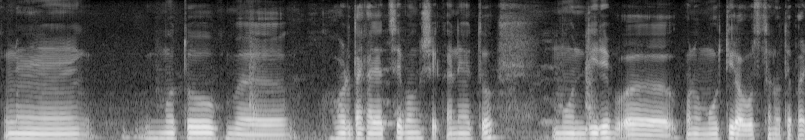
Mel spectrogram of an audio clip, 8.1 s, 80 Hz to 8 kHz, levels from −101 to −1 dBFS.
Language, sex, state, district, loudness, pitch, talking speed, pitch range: Bengali, male, West Bengal, Kolkata, -17 LUFS, 115 Hz, 110 wpm, 105-120 Hz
